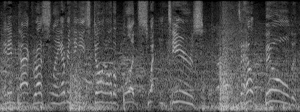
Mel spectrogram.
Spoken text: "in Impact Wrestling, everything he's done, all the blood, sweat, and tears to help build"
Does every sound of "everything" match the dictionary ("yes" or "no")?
yes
